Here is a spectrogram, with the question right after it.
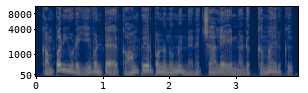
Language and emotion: Tamil, fearful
